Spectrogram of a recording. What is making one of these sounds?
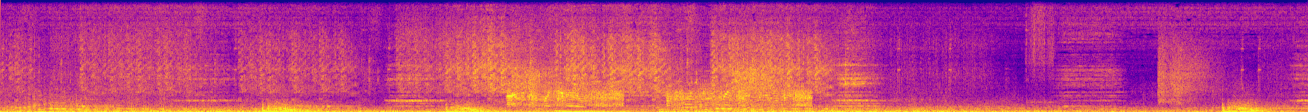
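Laser guns fire with sharp, falling zaps.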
